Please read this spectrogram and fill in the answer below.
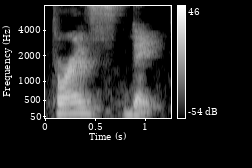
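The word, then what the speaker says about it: Thursday: দেন থার্সডে, এখানেও আপনাকে জ সাউন্ড উচ্চারণ করতে হবে, নট স সাউন্ড। থার্সডে।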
